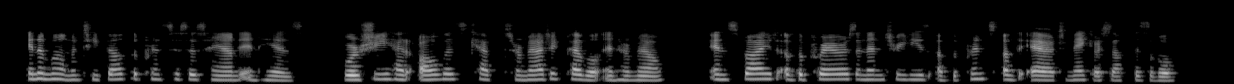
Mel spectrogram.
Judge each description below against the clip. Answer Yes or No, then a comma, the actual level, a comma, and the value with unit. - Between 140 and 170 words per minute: No, average, 185 wpm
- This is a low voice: No, high, 220 Hz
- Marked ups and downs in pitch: No, average, 2.9 semitones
